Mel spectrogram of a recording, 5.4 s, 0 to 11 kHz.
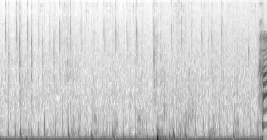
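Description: Rapid hoofbeats of a horse in Red Dead Redemption 2 clop in a steady galloping rhythm, moderately loud, with a sharp thud partway through and a brief squeal at the end.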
